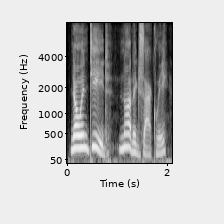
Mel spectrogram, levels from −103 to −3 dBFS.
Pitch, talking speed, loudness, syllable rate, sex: 180 Hz, 115 wpm, -17 LUFS, 3.8 syllables/s, male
